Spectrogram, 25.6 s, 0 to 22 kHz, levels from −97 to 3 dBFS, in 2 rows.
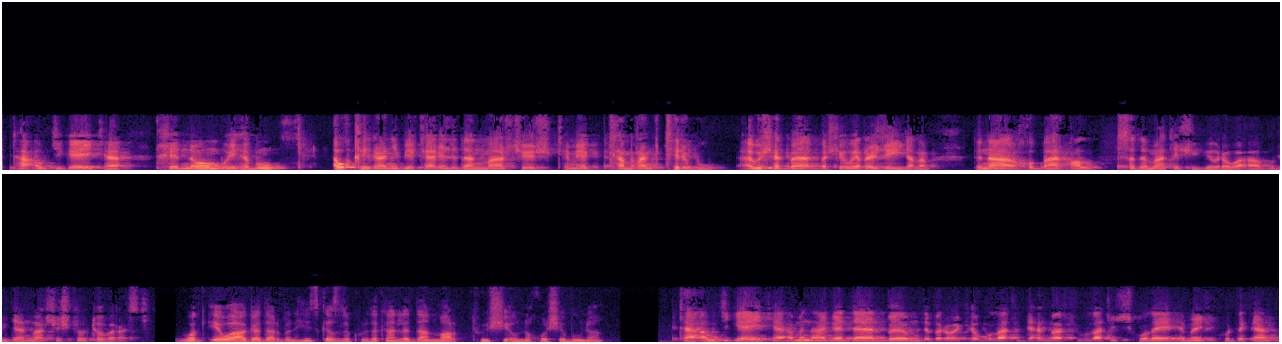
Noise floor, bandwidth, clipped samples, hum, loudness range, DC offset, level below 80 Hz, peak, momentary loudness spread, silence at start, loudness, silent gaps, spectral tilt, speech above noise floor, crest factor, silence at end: -73 dBFS; 7.4 kHz; under 0.1%; none; 6 LU; under 0.1%; -76 dBFS; -8 dBFS; 11 LU; 0.1 s; -29 LUFS; none; -2.5 dB/octave; 44 dB; 22 dB; 0 s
